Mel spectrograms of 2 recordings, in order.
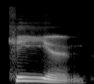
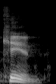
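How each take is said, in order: First: The vowel is stretched into two parts. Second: The vowel is short and single.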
